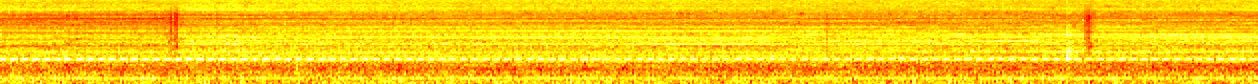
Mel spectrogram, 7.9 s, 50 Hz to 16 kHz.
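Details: PS5 console: quiet steady hiss under a constant low buzz with a higher whine on top; persistent electrical-sounding buzzing noise.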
